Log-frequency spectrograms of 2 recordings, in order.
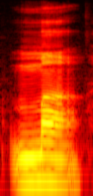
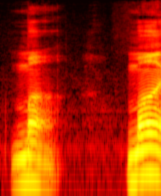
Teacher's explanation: there is also a nasal sound for this and that is the simplest of all ma where we use lips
